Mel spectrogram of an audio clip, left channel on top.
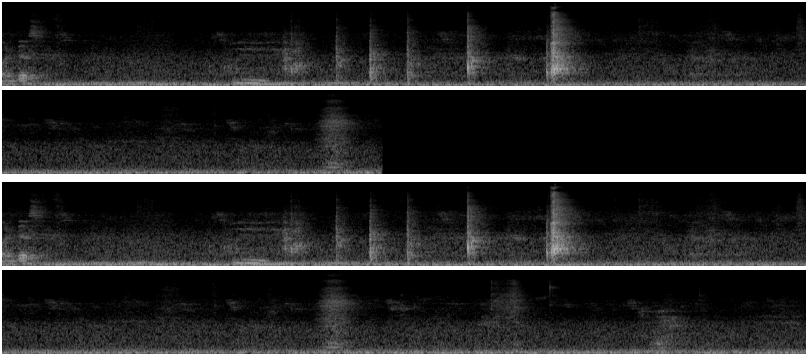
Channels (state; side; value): drops out; left; at 11.9 s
